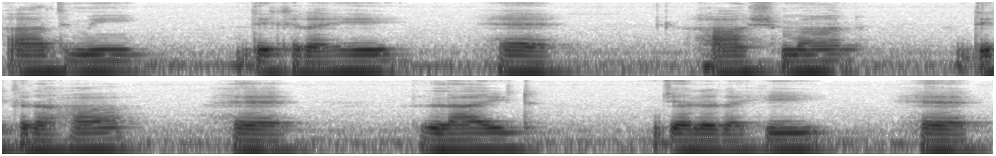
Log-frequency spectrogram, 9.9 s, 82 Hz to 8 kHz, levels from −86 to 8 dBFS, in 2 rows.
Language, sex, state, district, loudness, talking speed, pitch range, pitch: Hindi, male, Uttar Pradesh, Hamirpur, -17 LUFS, 70 wpm, 100-115 Hz, 105 Hz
